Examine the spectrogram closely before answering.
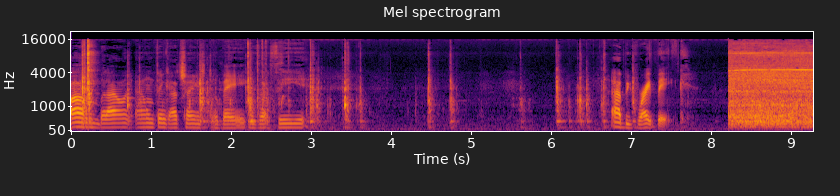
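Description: Plastic parts of a vacuum cleaner click and knock as a hand works at them.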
